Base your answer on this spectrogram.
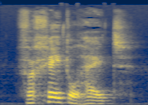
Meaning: oblivion
- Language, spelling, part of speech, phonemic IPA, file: Dutch, vergetelheid, noun, /vərˈɣeː.təlˌɦɛi̯t/, Nl-vergetelheid.ogg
